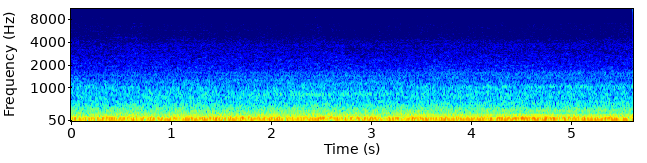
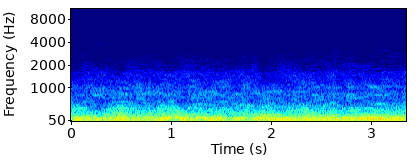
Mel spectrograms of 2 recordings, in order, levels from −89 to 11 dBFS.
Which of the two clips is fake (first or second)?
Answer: second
